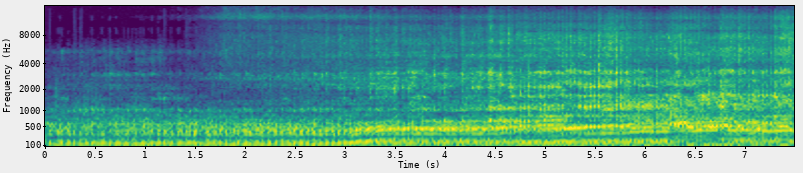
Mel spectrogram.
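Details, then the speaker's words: X2 two-stroke jet ski under load on the lake: burbly, uneven drone slowly climbing in pitch; sounds like it's running very rich despite being leaned out, not working properly. "I don't know if you guys are picking up on that but the X2 is clearly not working properly it sounds like it's running really rich even though I've been leaning it out"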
